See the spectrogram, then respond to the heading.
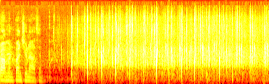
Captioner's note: audience applauding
